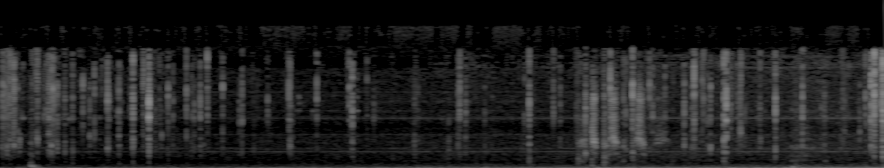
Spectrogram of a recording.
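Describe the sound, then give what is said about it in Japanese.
Rustling and crackling of an object held right against a microphone: a dense, continuous patter of tiny clicks and scratches over a low rumble, growing slightly louder toward the end. “今ガサガサ音ですね。”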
